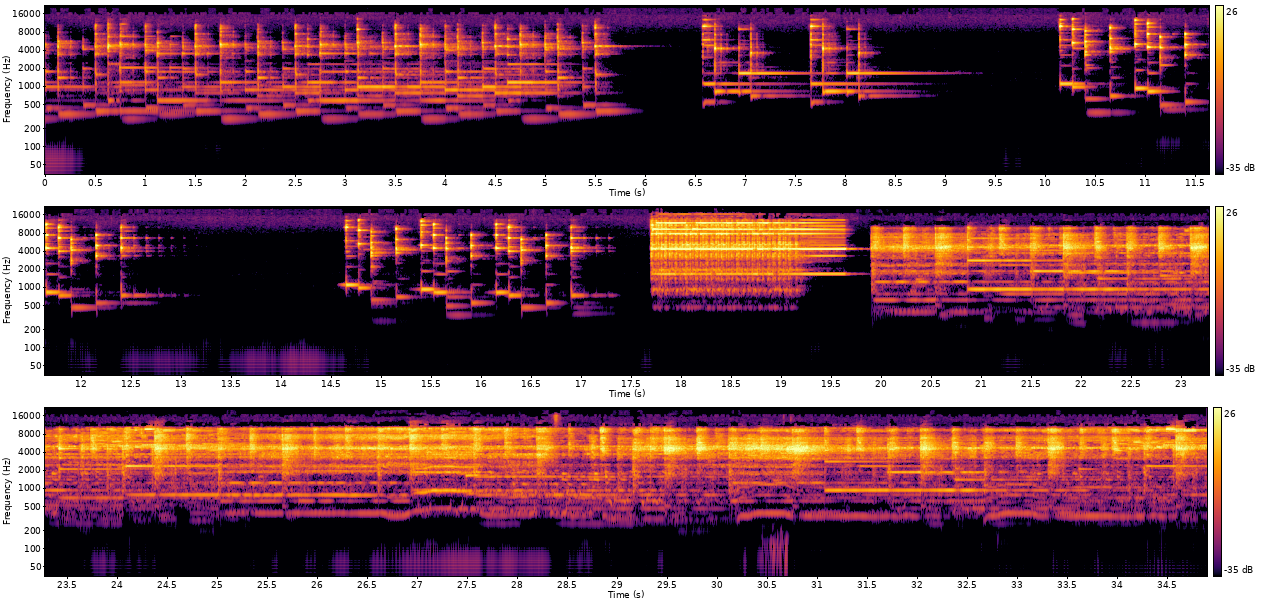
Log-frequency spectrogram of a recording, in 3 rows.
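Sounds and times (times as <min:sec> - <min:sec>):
phone ringtone melodies: 0:00.0 - 0:09.4, 0:10.1 - 0:13.3, 0:14.6 - 0:34.9.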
